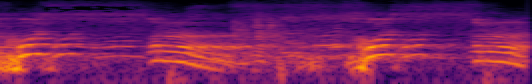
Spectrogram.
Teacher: Sebelum huruf yang berbaris sukun ini ada huruf yang berbaris dhammah. Maka ra yang di sini kita baca tafkhim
